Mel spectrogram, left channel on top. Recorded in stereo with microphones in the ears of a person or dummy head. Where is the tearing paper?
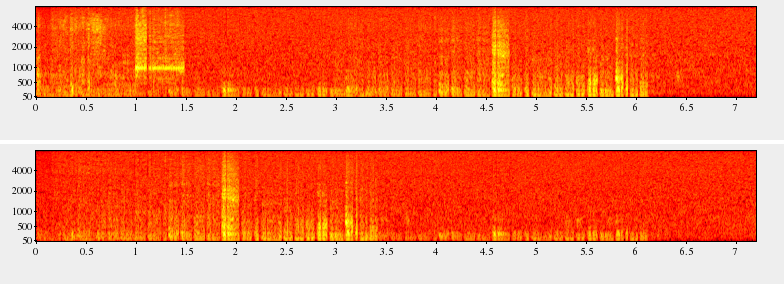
I don't hear tearing paper.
